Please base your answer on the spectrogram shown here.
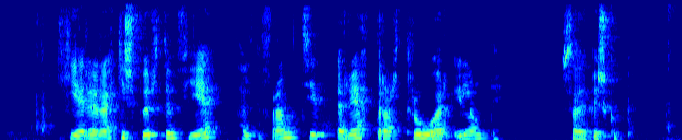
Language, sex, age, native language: Icelandic, female, 30-39, Icelandic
